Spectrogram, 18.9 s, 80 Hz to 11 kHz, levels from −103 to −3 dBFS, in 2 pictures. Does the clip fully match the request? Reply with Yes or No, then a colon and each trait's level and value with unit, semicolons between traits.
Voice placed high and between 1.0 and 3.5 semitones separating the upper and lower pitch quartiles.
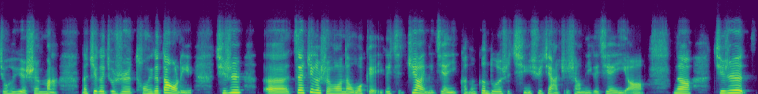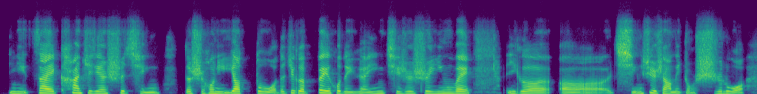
No: high, 210 Hz; average, 3.9 semitones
